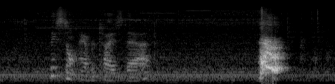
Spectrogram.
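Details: Indoor play fight between two dogs, Molly the labradoodle and Casey, a six-year-old rescued basset hound from a puppy mill; a person talks briefly, then one loud, harsh bark bursts out before quiet returns.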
